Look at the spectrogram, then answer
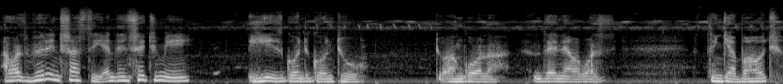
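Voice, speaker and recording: A man from Botswana with a husky voice, recalling his own experience as a river guide. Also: medium pitch, fairly even intonation, moderate pace, long pauses, a little mellow, soft background music. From Okavango Delta, Botswana. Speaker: river guide and boat poler. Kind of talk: personal recollection.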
